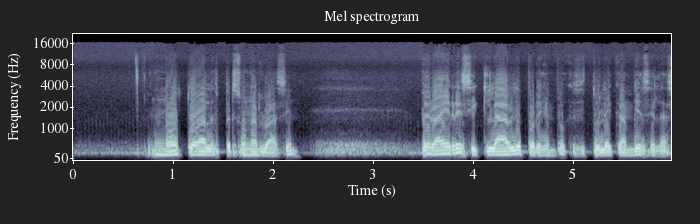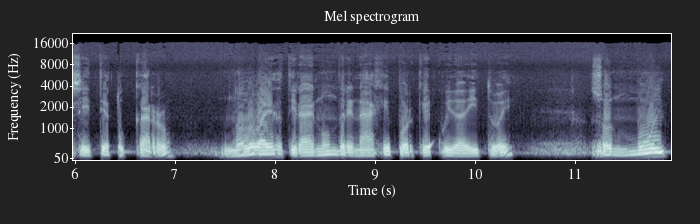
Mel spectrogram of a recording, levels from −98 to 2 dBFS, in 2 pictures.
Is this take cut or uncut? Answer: cut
